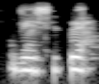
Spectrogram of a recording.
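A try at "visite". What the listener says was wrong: ¿pronuncio la E final? No. Visit.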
